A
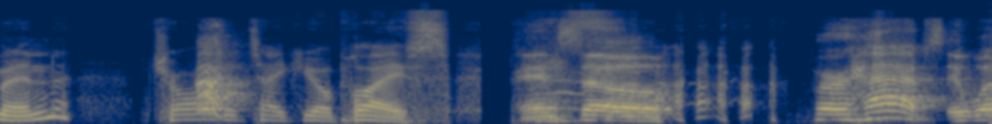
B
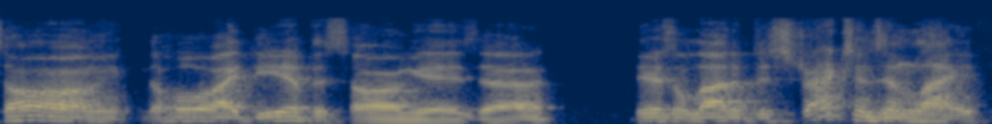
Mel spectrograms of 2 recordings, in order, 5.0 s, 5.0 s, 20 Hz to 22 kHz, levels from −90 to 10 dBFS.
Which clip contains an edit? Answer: A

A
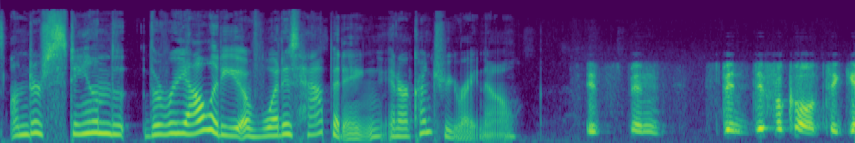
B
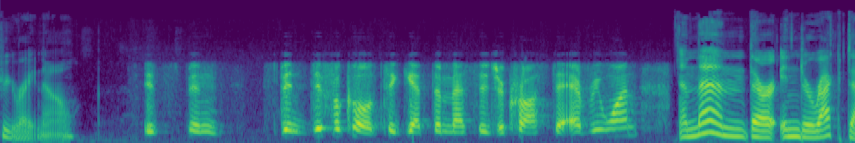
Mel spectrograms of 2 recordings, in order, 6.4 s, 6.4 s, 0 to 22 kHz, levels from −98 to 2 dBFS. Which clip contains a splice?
B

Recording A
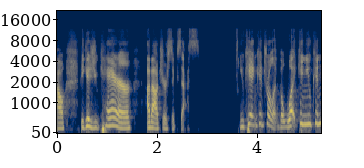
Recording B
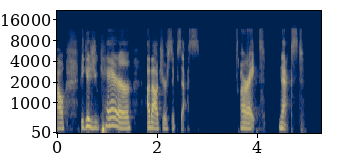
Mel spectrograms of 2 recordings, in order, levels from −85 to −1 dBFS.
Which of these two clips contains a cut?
A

